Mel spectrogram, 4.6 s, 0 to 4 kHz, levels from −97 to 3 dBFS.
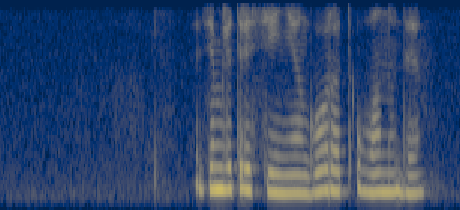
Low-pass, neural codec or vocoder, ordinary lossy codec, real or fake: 3.6 kHz; none; none; real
